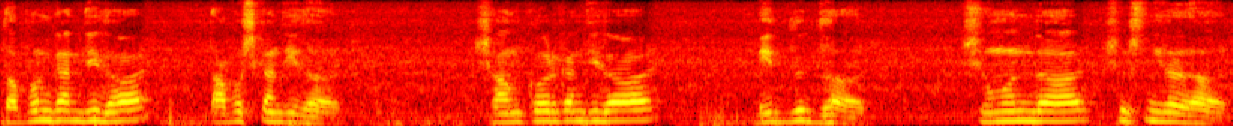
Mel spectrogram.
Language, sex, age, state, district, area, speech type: Bengali, male, 60+, West Bengal, Kolkata, urban, spontaneous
